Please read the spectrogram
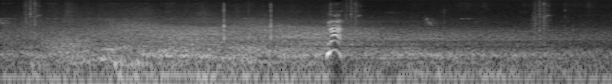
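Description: A single short cry about three seconds in, bending up and down in pitch and the loudest sound here, over a rushing background noise that swells and then fades.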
